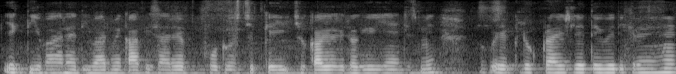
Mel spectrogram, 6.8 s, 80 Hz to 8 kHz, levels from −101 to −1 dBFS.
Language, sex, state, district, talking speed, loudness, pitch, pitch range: Hindi, male, Bihar, Darbhanga, 170 wpm, -32 LUFS, 135 Hz, 135-150 Hz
